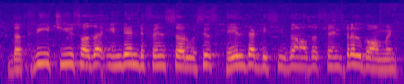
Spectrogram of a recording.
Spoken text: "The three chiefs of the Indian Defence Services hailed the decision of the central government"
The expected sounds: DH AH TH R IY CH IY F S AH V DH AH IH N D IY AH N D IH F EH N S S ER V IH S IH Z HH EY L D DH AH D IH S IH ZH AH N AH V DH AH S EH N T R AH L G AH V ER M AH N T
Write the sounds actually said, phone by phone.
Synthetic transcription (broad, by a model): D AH T R IY CH IY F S AH V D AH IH N D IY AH N D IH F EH N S S ER V IH S IH Z HH EY L D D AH D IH S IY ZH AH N AH V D AH S EH N T R AH L G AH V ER M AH N T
